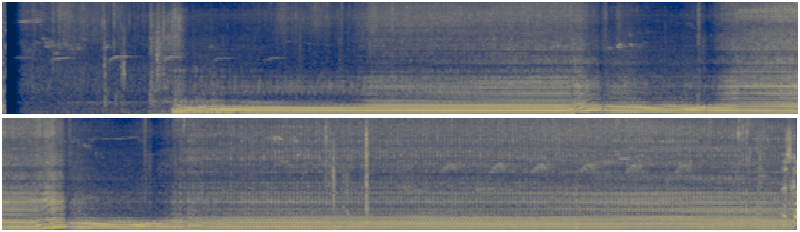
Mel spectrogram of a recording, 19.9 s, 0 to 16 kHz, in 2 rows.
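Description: A BMW M4 Competition xDrive G82 engine starts with a loud bark, then settles into idle and is revved twice with rising and falling sweeps, close, loud and sustained.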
